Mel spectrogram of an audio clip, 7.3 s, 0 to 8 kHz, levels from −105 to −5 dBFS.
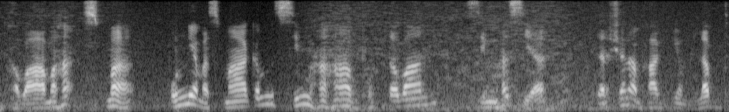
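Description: Noise suppressor artifacts run through the whole clip. Steady room noise, sitting about 12 dB under the speech, is pulled down by about 19 dB between phrases and returns beneath them. This is a pumping of the background, not of the speech itself.

Speech cut by the noise suppressor then comes in four spans: 0.0–1.35 s, 1.69–4.37 s, 4.69–5.46 s and 5.85–7.3 s. Within these, parts of the speech were mistaken for noise and turned down by up to about 21–22 dB, or about 13 dB in the third span. This adds up to roughly half a second, about a second, a brief moment and about a second. The affected parts of the speech sound swallowed and faint rather than dropping to silence, which distinguishes this from a dropout.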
